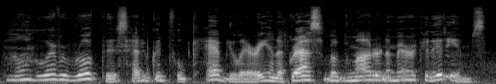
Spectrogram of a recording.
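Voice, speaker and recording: A man playing a pedantic, erudite language expert in a radio mystery, precise, with a creaky, husky voice. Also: high-pitched, lively intonation, brisk, heavily acted. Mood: pedantic, analytical.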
